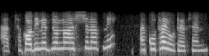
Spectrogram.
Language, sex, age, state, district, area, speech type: Bengali, female, 18-30, West Bengal, Kolkata, urban, conversation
